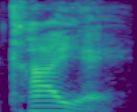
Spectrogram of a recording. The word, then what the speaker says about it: Calle: It was I was told it's Sasha Calle is how you pronounce her last name. Calle, yeah.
